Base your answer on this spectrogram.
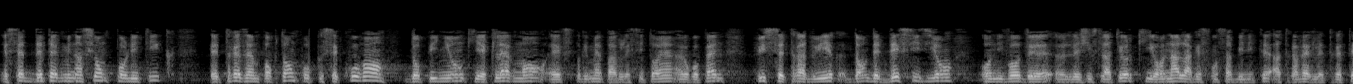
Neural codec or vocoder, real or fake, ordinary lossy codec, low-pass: vocoder, 24 kHz, 100 mel bands, Vocos; fake; none; 5.4 kHz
